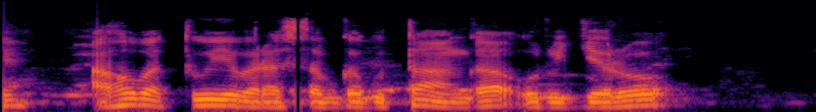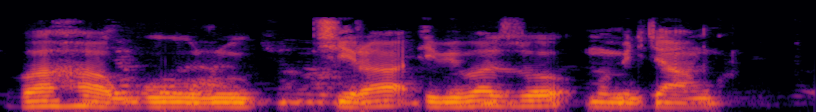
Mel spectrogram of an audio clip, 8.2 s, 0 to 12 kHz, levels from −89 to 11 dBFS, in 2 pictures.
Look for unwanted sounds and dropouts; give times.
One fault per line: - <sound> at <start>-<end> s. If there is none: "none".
- dropout at 1.5-1.5 s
